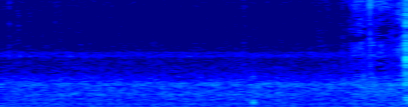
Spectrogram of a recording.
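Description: Near silence: only a faint, steady outdoor background hiss.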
